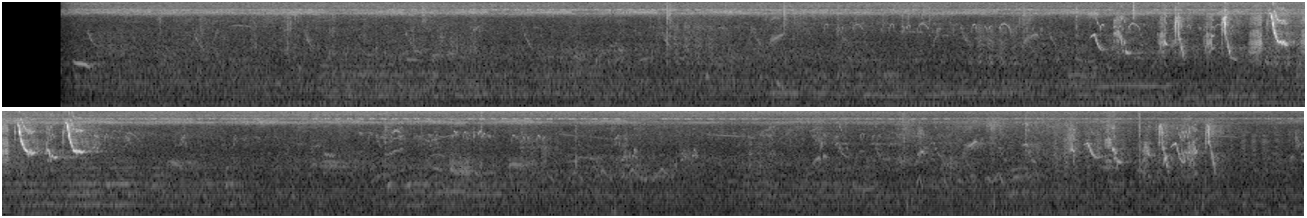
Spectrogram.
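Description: Birds calling outdoors: a rapid run of loud, sharp chirps about halfway through and a shorter run near the end, over steady rural background noise with a constant high-pitched hiss.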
